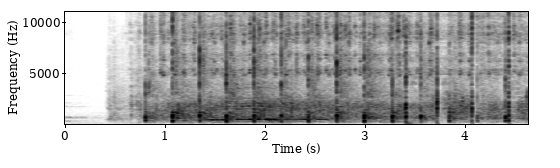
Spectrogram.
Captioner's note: audience cheering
